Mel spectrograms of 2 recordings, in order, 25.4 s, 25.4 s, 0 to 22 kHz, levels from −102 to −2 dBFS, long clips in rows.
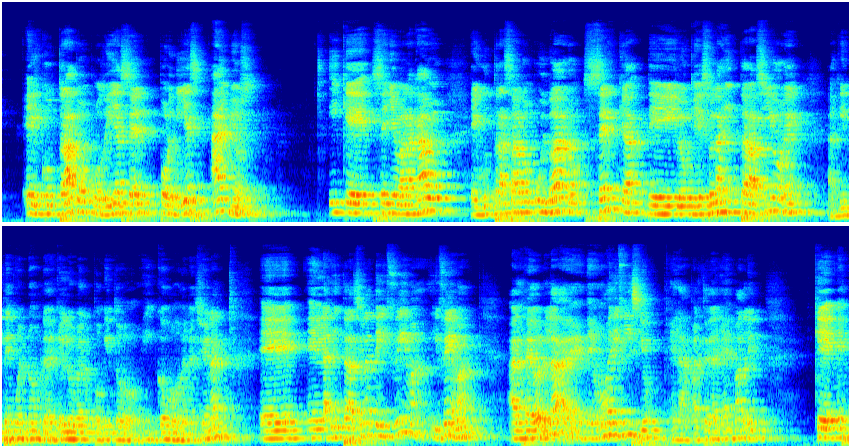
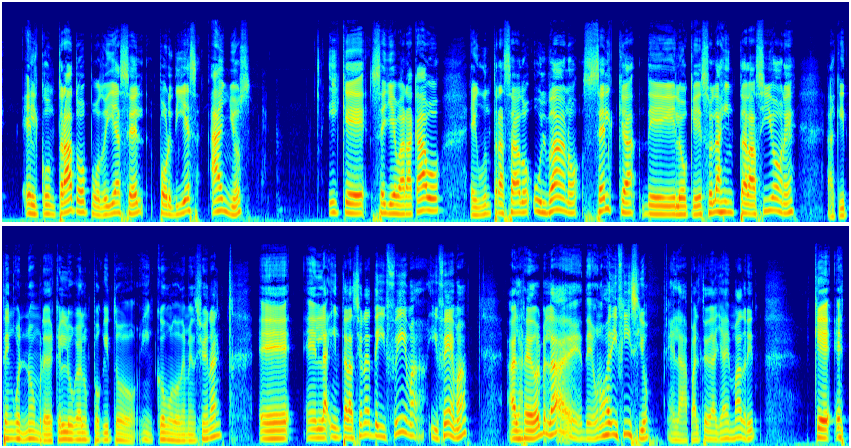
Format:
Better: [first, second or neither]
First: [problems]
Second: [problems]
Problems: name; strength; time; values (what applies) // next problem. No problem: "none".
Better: second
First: off-mic speech; far // room echo; noticeable; dies away in 0.8 s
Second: none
